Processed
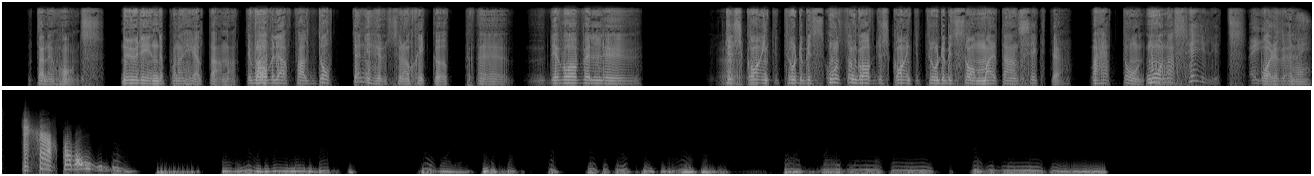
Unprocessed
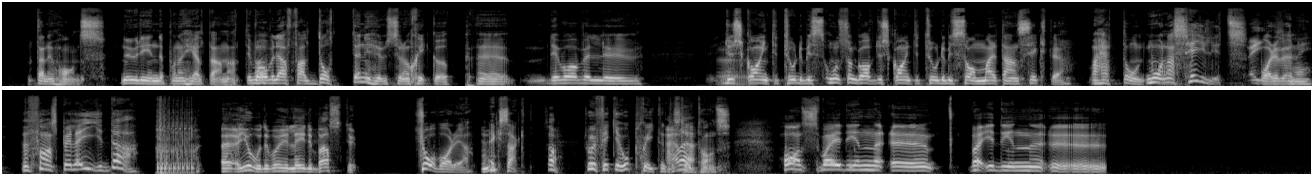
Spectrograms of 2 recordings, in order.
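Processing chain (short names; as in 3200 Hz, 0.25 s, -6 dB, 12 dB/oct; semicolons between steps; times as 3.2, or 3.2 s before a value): spectral contrast lowered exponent 0.29; low-pass sweep 14000 Hz -> 110 Hz, 12.93–14.41; gain -5.5 dB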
